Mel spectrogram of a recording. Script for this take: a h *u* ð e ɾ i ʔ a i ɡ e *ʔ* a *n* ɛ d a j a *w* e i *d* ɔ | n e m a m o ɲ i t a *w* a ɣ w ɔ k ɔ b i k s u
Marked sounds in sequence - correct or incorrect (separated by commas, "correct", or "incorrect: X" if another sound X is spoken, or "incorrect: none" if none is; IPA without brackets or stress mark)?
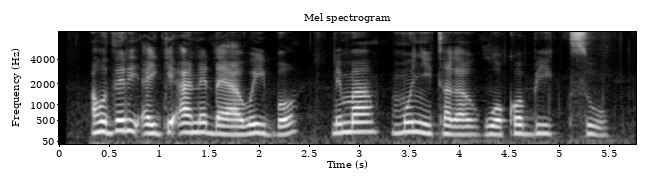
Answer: incorrect: o, correct, correct, correct, incorrect: b, incorrect: ɣ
